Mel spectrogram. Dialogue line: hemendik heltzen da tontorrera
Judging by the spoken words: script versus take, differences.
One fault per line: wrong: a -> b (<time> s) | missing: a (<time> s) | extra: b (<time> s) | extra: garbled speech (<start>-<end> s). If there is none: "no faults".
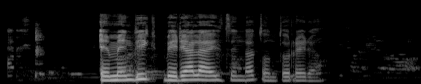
extra: berehala (1.7 s)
